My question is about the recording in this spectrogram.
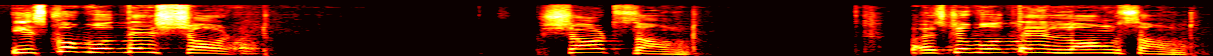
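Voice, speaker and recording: A man's voice: very high-pitched, lively intonation, a little slow, smooth. A man teaching a spelling lesson to a class, repeating key words and quizzing his students. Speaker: English teacher.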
